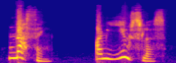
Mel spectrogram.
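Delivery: high, tight list of self-insults; bitter self-pity. Acted. Alex alone at night berating herself, high bitter self-pity. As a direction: spit each word out in despair.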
